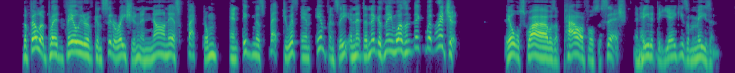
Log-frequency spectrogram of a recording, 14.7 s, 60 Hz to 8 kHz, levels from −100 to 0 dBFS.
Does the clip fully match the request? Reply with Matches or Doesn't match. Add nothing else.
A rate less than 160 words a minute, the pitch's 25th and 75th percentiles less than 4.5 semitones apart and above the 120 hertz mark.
Doesn't match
